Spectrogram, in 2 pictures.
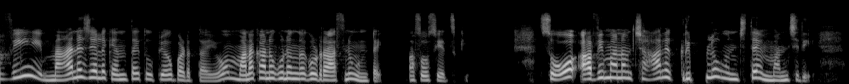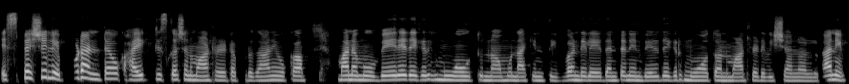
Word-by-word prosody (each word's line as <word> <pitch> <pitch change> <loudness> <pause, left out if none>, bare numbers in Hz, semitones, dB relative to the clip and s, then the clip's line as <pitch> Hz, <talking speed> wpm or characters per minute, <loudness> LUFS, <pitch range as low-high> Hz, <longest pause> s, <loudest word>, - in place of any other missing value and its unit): అవి 290 +9 -1 0.3
మేనేజర్‌లకెంతైతే 260 -2 +1
ఉపయోగపడతాయో, 195 -5 -4 0.2
మనకనుగుణంగా 275 0 +3
గూడా 230 -4 +2
రాసినవుంటాయి. 195 -5 -2 0.3
అసోసియేట్స్‌కి. 195 -4 -6 0.8
సో, - - +3 0.3
అవి 275 +4 +5
మనం 305 -1 +3
చాలా 270 +6 +1
గ్రిప్‌లో 300 +6 -1
ఉంచితే 240 +5 +1 0.2
మంచిది. 200 +2 -3 0.5
ఎస్పెషల్లీ 305 -1 +3
ఎప్పుడంటే 280 -1 +2
ఒక 235 - -11
హైక్ 205 0 +1
డిస్కషన్ 220 -1 -2
మాట్లాడేటప్పుడు 190 -1 -4
గాని, 190 +2 -2
ఒక 195 - -5 0.5
మనము 210 -1 +3 0.2
వేరే 210 +2 +4
దెగ్గరికి 210 +1 -1
మూవ్ 200 -1 +2
అవుతున్నాము, 185 -1 -3
నాకింతివ్వండి, 185 +2 -3
లేదంటే 185 +1 -3
నేను 190 -1 -2
వేరే 185 0 -3
దెగ్గరికి 195 +1 -4
మూవ్ 185 0 -1
అవుతాను 180 -1 -3
మాట్లాడే 175 0 -5
విషయంలల్లో 170 -2 -5
గానీ 210 0 +4
205 Hz, 130 wpm, -24 LUFS, 185-255 Hz, 0.8 s, అవి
